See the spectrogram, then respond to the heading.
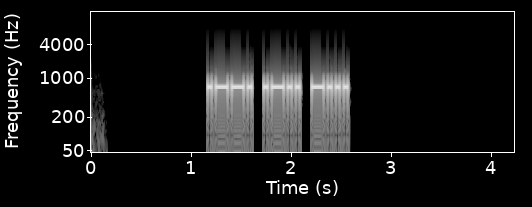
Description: Morse code, heard as a keyed tone, about 30 wpm, 700 Hz. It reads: PLB
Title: USA Call Sign Postfixes - 3 Letters 30wpm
